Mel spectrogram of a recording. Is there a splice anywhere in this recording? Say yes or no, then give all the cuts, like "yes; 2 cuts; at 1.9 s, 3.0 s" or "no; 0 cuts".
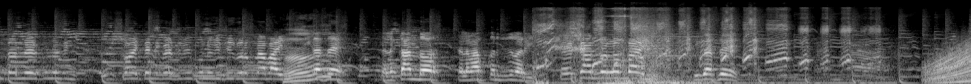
no; 0 cuts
